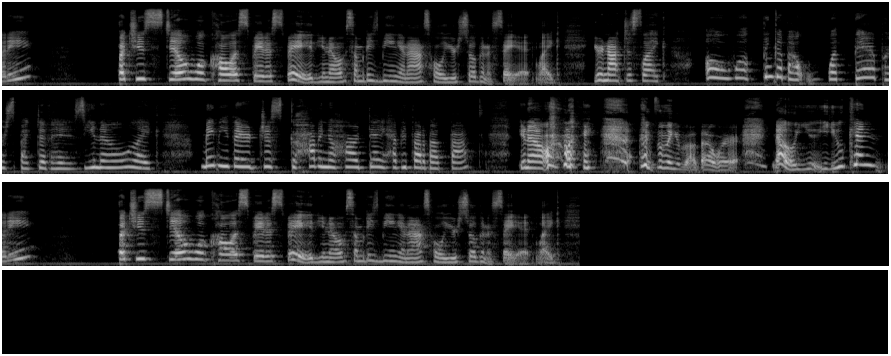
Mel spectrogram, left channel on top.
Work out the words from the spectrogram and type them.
but you still will call a spade a spade. You know, if somebody's being an asshole, you're still going to say it. Like, you're not just like, oh, well, think about what their perspective is, you know, like maybe they're just having a hard day. Have you thought about that? You know, like there's something about that where, no, you can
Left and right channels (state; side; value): drops out; right; at 5.8 s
